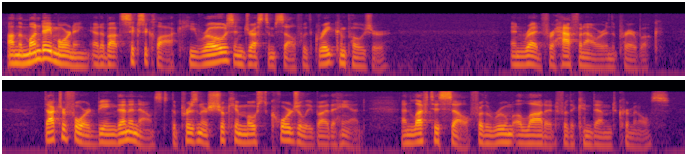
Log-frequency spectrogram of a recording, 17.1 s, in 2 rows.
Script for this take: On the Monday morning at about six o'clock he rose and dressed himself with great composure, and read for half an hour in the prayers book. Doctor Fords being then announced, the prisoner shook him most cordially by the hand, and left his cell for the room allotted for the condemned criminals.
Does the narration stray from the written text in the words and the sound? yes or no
yes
